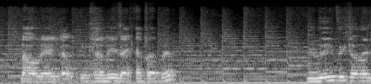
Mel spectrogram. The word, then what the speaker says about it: Louis Vuitton: ভাই, এটা কিন্তু লুই ভিটন, লুইস ভিটনও না, লুইস বাটনও না, লুইস ভূষণও না। রিমেম্বার, এটা হচ্ছে লুই ভিটন।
